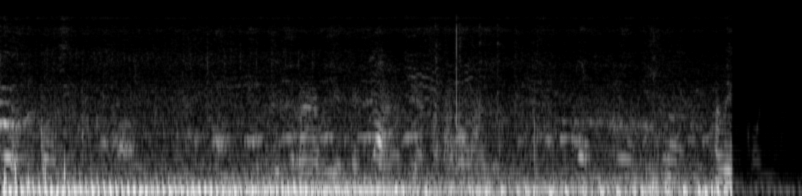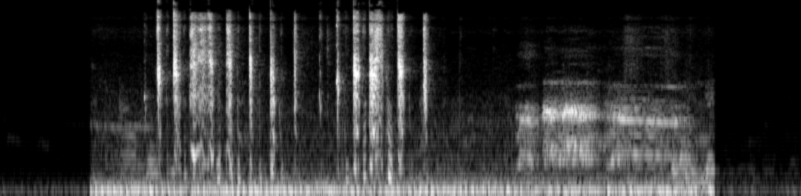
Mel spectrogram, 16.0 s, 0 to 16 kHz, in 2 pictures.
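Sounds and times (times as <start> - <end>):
baby monkey screaming: 9.4 - 12.4
wavering monkey call: 9.4 - 12.4.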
